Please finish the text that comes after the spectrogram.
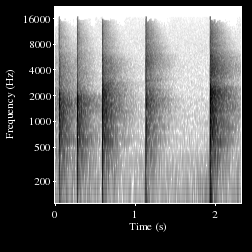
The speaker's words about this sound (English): It evolves into a slow clap. That's just me doing the slow clap.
